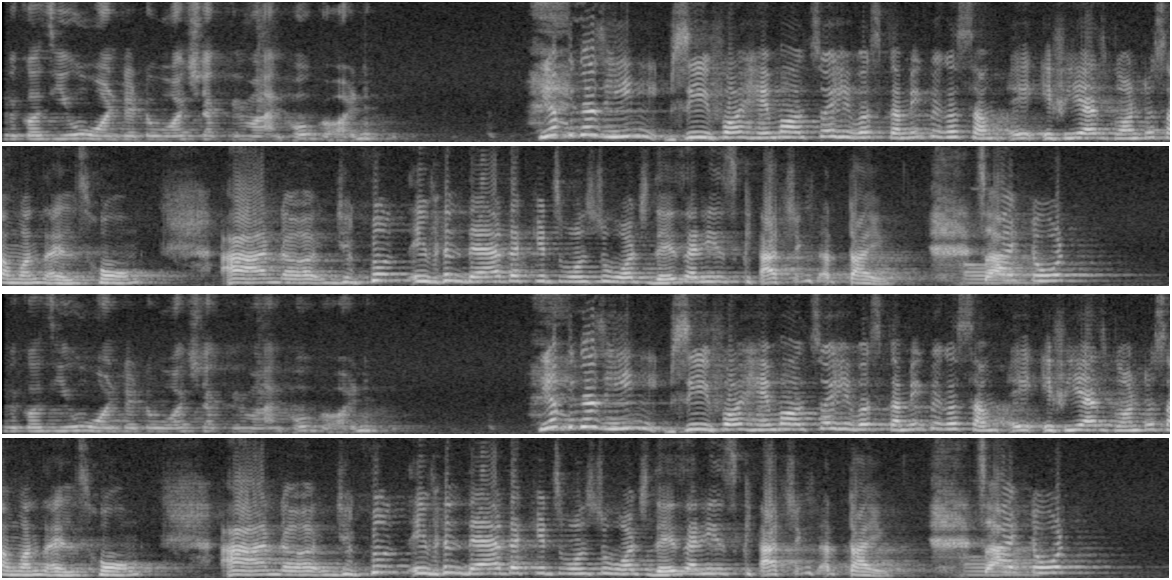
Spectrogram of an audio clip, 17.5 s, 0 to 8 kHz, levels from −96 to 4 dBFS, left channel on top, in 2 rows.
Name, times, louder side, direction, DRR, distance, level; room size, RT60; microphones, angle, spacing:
voice 1, 0.0-2.8 3.9-4.4 15.9-16.5, left 2 dB, 55° left, 1.2 m, -29 dB
voice 2, 4.0-15.4 15.7-16.7, equal, 5° left, 1.0 m, -21 dB
25.5 x 24.5 x 8.4 m
head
